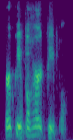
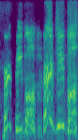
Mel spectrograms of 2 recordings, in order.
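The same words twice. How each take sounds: First: It sounds like a statement, with a pause. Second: It sounds like a command to hurt people.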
